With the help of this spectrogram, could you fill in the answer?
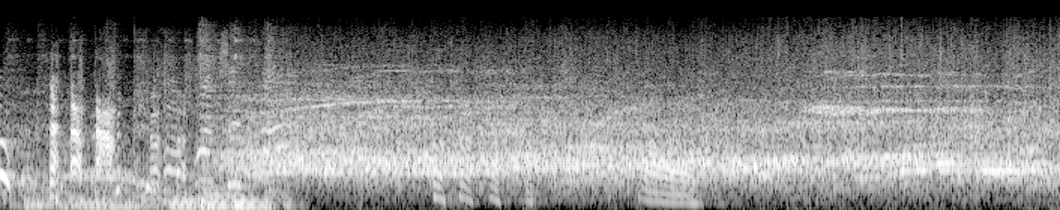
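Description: A large audience claps steadily and loudly for several seconds, with scattered cheers and rising whoops breaking through the dense wash of applause.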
